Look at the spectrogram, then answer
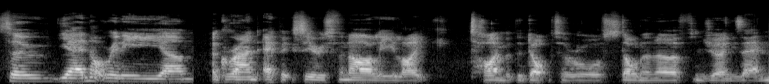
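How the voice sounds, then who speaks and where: In an unremarkable speaking voice, a man talks at a fairly slow pace and a fairly low pitch, with ordinary pitch variation and big swings in loudness. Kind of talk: casual talk to camera, TV episode review.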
